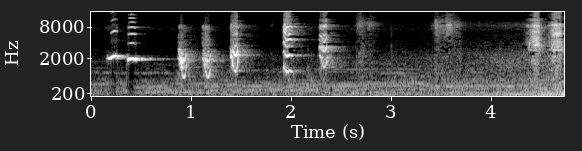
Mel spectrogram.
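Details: Asian pied starling uttering a sharp whistled note followed by a series of short, harsh squawks spaced roughly half a second apart, trailing off into softer rasps, in a quiet room.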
